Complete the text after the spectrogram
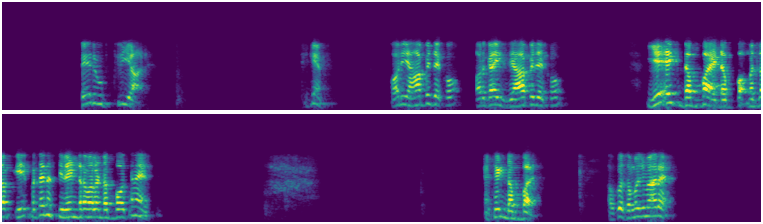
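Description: A man explains calmly through a microphone, in short bursts with pauses.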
